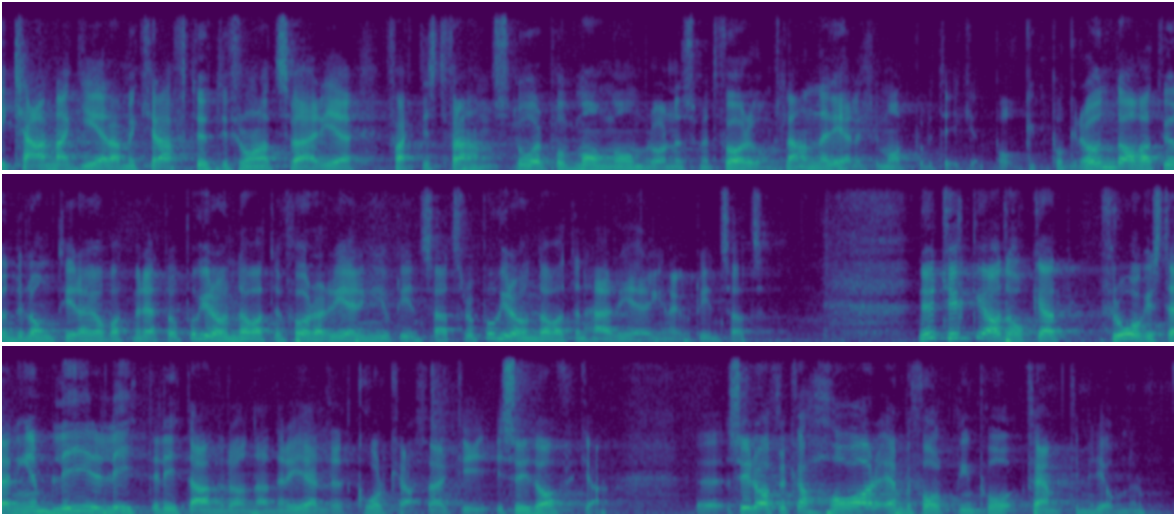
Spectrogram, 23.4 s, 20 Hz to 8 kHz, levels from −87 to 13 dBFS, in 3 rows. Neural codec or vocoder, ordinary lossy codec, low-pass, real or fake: none; none; 7.2 kHz; real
